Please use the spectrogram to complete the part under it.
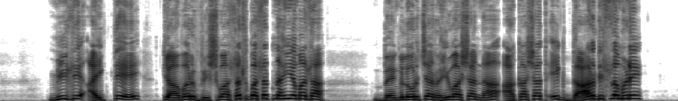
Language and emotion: Marathi, surprised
